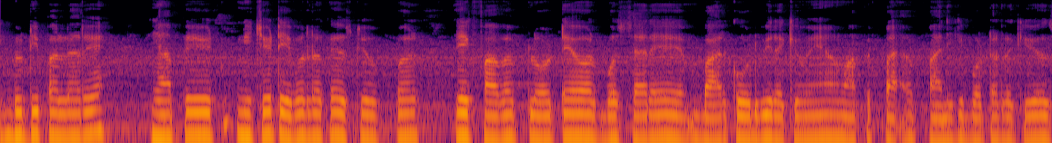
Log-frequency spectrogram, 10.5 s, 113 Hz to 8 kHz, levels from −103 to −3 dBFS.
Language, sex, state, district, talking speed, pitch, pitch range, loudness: Hindi, male, Jharkhand, Sahebganj, 200 wpm, 130 Hz, 125-140 Hz, -34 LUFS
